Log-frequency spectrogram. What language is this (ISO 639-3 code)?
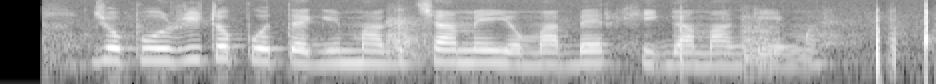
luo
